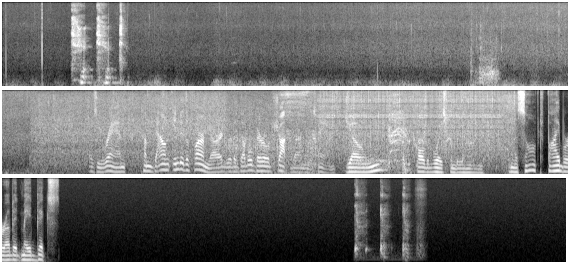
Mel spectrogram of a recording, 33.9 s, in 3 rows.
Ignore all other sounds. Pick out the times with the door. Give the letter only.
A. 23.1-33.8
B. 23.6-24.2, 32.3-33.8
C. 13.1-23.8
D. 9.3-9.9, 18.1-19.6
D.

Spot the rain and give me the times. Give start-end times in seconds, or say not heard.
0.0-21.6.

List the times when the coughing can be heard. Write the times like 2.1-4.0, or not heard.
1.4-2.5, 19.0-20.8, 29.6-31.1.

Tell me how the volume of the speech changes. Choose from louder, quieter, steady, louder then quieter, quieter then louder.
steady.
